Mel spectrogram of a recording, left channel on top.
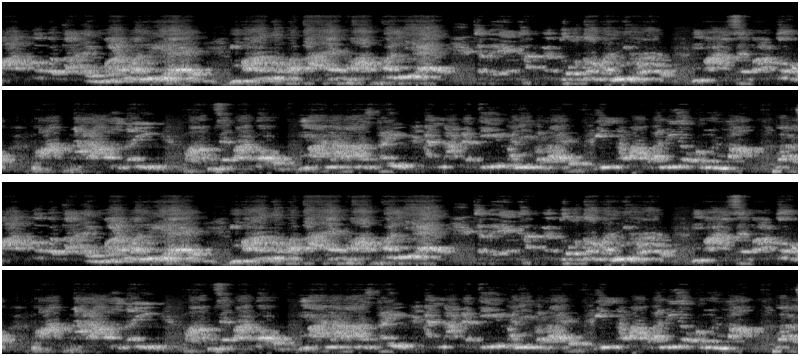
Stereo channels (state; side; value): identical; both; correlation 1.00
